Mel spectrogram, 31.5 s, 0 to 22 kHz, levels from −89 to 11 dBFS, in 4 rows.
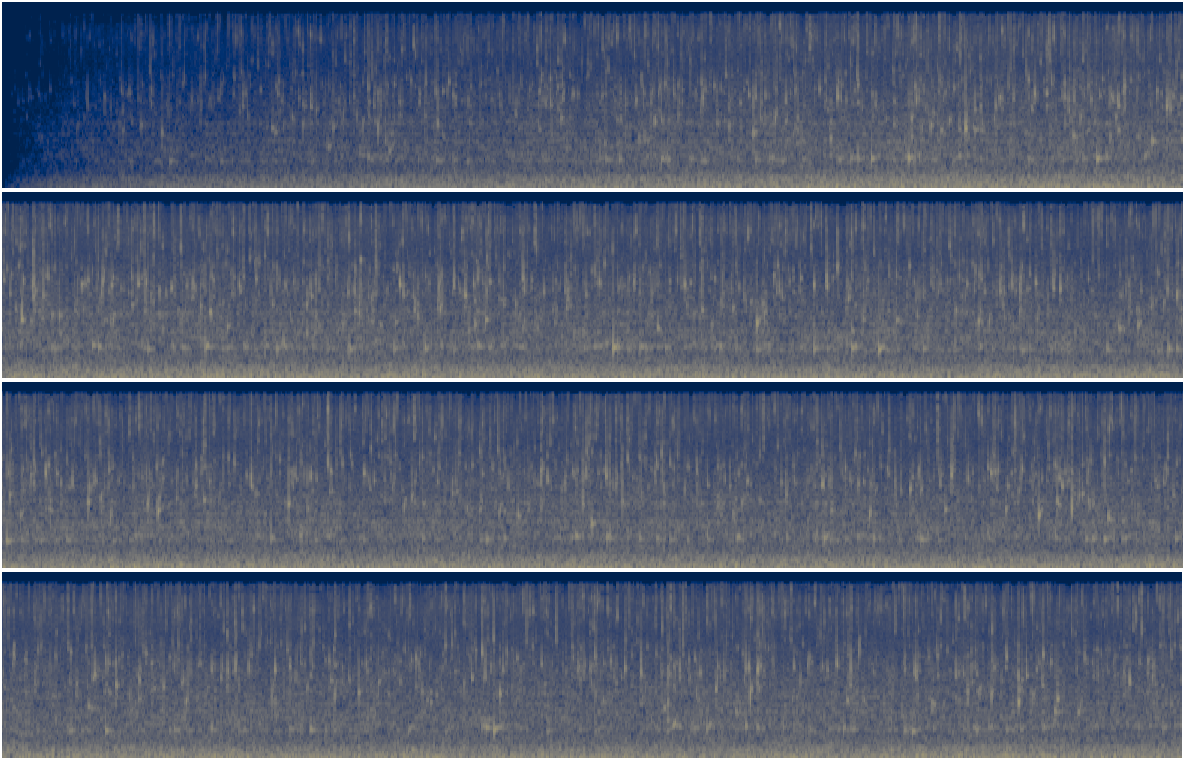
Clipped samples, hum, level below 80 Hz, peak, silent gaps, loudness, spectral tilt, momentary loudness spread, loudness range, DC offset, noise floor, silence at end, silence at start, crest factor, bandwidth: under 0.1%; none; -38 dBFS; -4 dBFS; none; -31 LUFS; -3 dB/octave; 6 LU; 4 LU; under 0.1%; -58 dBFS; 0 s; 0.45 s; 26 dB; 17 kHz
